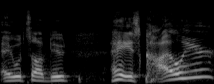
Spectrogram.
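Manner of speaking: casual bro talk. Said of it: "That's what my voice and everything".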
